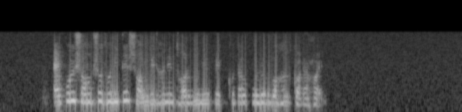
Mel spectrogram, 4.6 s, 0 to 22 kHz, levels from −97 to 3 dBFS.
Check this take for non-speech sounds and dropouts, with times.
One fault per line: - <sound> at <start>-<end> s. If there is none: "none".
none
